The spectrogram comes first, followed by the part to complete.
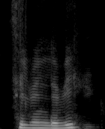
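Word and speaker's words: Sylvain Lévi: ¿Cómo lo pronuncias? Sylvain Lévy.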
